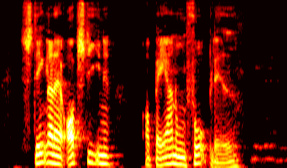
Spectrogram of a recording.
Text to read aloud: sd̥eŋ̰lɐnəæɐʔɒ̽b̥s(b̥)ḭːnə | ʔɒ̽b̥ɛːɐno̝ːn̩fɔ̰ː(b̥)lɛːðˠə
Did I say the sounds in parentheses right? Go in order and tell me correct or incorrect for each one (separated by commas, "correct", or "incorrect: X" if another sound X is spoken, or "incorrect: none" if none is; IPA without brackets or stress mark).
incorrect: d̥, correct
